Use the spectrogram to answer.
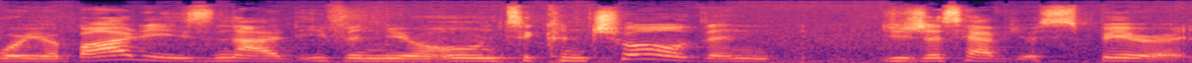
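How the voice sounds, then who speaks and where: Over noticeable background noise, a woman with a Brooklyn accent speaks at a moderate pace. Her voice sits fairly low, with ordinary pitch variation. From Haiti, raised in Brooklyn. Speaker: writer. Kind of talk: panel discussion at a book launch. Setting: bookshop event with audience.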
